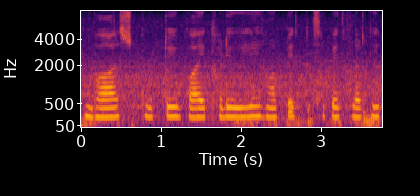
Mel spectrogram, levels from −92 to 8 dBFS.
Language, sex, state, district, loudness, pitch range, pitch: Hindi, female, Haryana, Rohtak, -17 LUFS, 195-210 Hz, 200 Hz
